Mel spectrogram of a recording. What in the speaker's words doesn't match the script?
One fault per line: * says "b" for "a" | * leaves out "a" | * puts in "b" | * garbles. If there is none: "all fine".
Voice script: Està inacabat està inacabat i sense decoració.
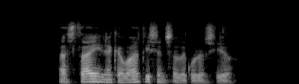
* leaves out "està inacabat"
